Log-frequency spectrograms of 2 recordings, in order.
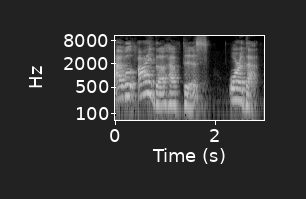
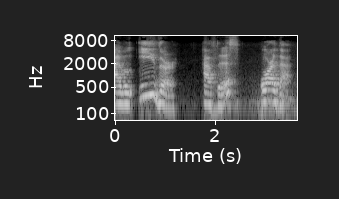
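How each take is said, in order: First: "either" said EYE-thuh, British way; British pronunciation. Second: "either" said EE-ther, American way; American pronunciation. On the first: Teacher models British usage for learners, "either" as EYE-thuh. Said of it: "British". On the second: Teacher models American usage for learners, "either" as EE-ther. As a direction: open "either" with a drawn-out EE, r ending. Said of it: "American". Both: Shown as a demonstration.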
